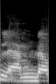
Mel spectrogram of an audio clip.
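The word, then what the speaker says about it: lambda: है बेटा इसको हम लडा बोलते हैं अगर प्रोनंसिएशन की बात करो तो एल एम बीडी B silent रहता है तो हम बोलते क्या लडा क्लियर है क्र समझ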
